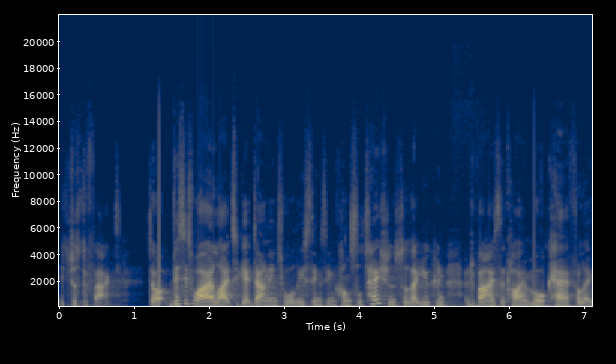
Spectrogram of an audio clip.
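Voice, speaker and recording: A woman's bright, sharp tone at a fairly quick pace, with ordinary pitch variation. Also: medium pitch for a woman, big swings in loudness. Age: 60s. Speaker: clinic owner and conference speaker. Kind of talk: conference talk.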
